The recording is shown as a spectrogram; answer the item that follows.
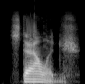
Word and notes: stallage: American English

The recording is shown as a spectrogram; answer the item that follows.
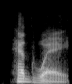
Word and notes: headway: American English

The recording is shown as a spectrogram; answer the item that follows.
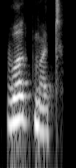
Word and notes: workmate: Indian

